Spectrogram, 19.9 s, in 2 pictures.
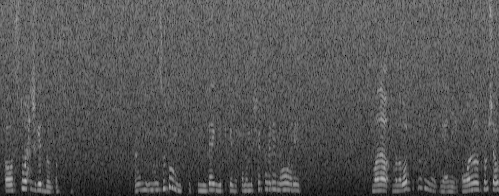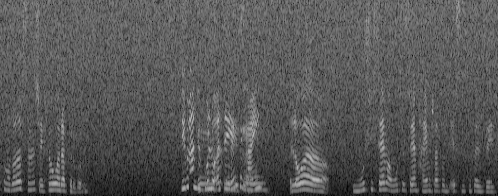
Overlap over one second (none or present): present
